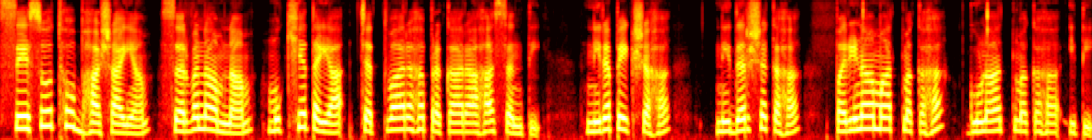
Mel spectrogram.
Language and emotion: Sanskrit, neutral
